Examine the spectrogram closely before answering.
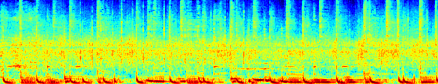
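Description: A crowd claps steadily for several seconds, a dense, loud patter of many hands with no break, with a faint low murmur of voices underneath.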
